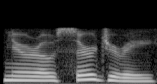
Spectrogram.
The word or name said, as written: neurosurgery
